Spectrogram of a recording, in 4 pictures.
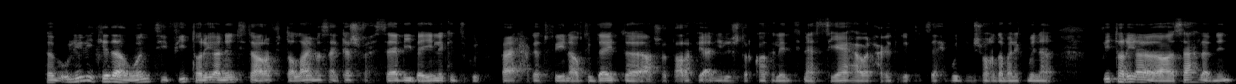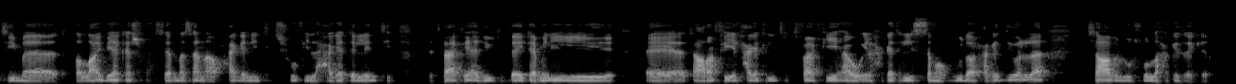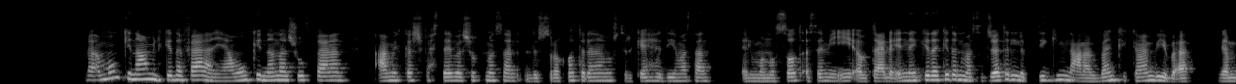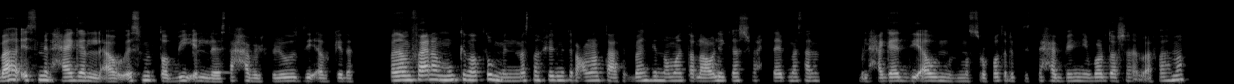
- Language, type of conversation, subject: Arabic, advice, إزاي أفتكر وأتتبع كل الاشتراكات الشهرية المتكررة اللي بتسحب فلوس من غير ما آخد بالي؟
- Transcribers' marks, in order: in English: "المسدچات"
